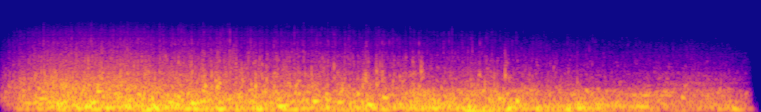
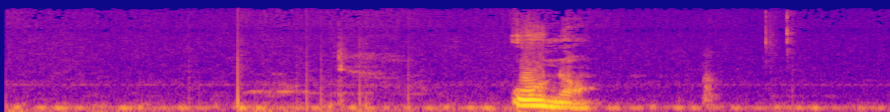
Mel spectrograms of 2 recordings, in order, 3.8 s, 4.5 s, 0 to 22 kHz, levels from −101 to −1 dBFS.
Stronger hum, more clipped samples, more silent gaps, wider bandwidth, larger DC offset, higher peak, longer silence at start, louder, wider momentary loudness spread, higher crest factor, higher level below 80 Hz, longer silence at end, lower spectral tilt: neither; neither; neither; second, 4.2 kHz vs 16 kHz; neither; about the same, 0 dBFS vs -2 dBFS; about the same, 0 s vs 0.05 s; about the same, -13 LUFS vs -14 LUFS; second, 11 LU vs 29 LU; second, 12 dB vs 18 dB; first, -18 dBFS vs -46 dBFS; second, 0.1 s vs 0.9 s; first, -12 dB/octave vs -7.5 dB/octave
